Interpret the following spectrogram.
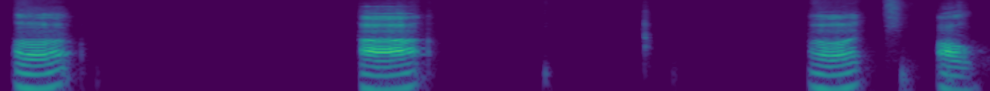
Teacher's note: अ आ और औ का जो उच्चारण स्थान है यह कंठ से होता है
